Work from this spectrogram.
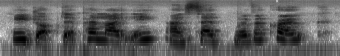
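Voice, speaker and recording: A woman's voice: high-pitched, brisk, mellow, lo-fi sound. A woman storyteller reading a children's bedtime story aloud expressively, speaking directly to young listeners.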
